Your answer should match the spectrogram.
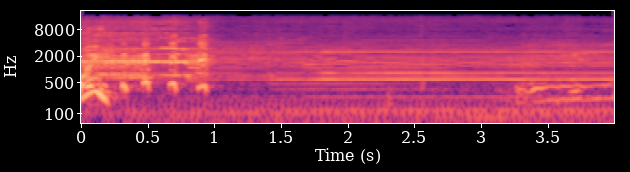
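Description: Corded electric hair clippers buzzing steadily while cutting hair, clear from about a second in once the voices drop. Over the first second a short exclamation is heard with the end of a rooster's crow.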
